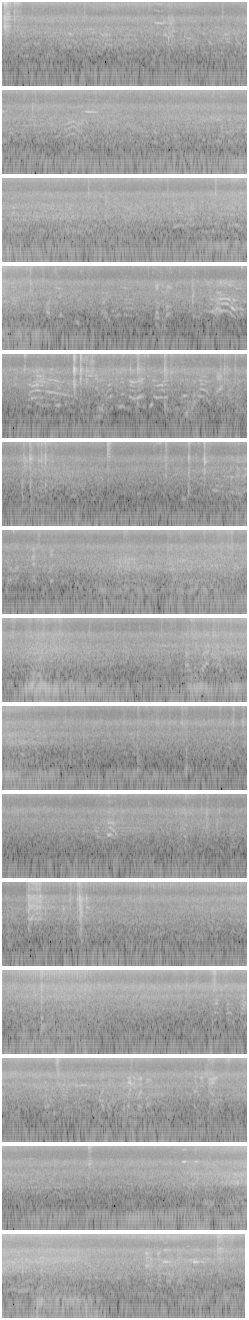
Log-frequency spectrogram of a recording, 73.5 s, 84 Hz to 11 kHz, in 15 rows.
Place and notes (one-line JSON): {"title": "Zhengqi N. Rd., Taitung City - Fried chicken shop", "date": "2014-09-06 19:18:00", "description": "In the street, Fried chicken shop, Traffic Sound", "latitude": "22.75", "longitude": "121.15", "altitude": "18", "timezone": "Asia/Taipei"}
